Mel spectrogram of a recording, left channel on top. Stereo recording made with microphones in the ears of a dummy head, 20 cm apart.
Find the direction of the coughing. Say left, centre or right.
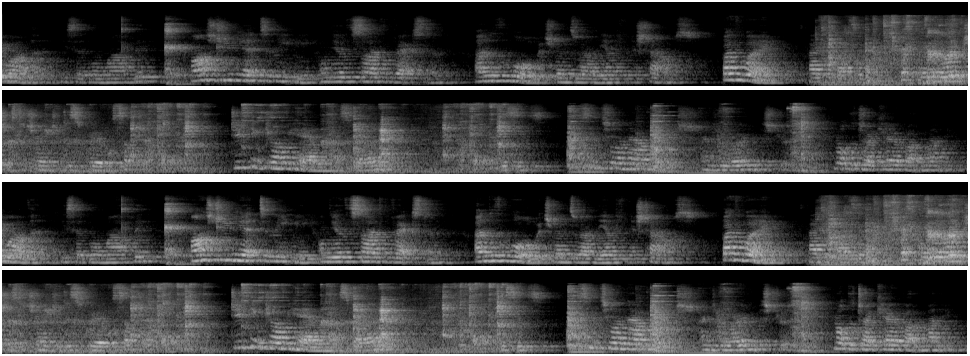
centre.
